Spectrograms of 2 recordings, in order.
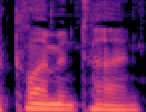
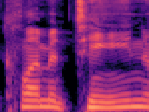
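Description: First: Clementine said as "clemen-TYNE"; CLEMENTINE ending in "tine". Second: Put-on Clementine said as "clemen-TEEN"; CLEMENTINE ending in "teen". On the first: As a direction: rhyme the end of Clementine with "nine". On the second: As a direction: end Clementine with a long ee, like "teen". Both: Shown as a demonstration. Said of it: "is it Clementine or Clementine?".

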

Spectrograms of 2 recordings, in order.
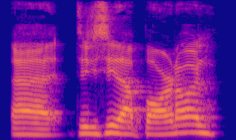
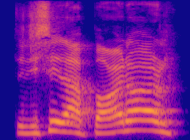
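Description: First: Northern Irish "barn owl" said properly; Northern Irish retake, owl as oil; Northern Irish accent. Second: Northern Irish "barn owl" with oil vowel; Northern Irish accent, owl as oil. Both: Shown as a demonstration. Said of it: "I said barn wrong".

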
